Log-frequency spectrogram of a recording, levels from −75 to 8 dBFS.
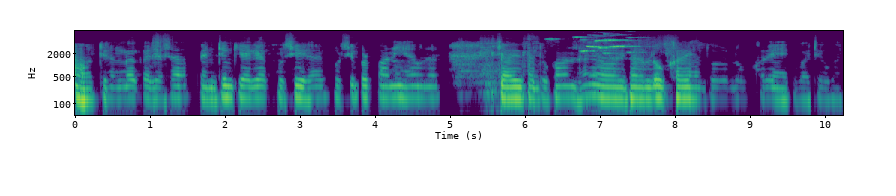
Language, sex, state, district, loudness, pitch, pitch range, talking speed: Hindi, male, Bihar, Saran, -18 LUFS, 140 Hz, 135-145 Hz, 195 wpm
